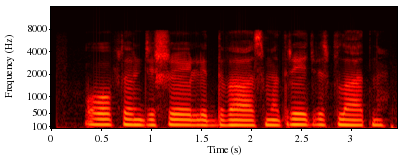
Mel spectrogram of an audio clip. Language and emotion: Russian, sad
